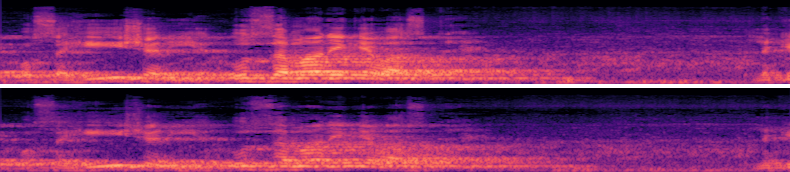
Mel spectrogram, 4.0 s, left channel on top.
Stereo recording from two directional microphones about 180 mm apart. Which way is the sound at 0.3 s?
40° left (ahead or behind).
